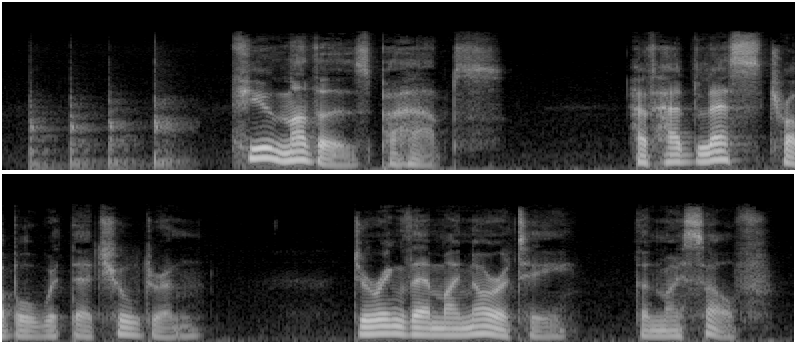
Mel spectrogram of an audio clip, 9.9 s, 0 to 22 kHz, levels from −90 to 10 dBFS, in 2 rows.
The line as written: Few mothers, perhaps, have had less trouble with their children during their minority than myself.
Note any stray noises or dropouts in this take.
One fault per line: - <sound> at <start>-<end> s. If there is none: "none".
- thud at 0.2-1.2 s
